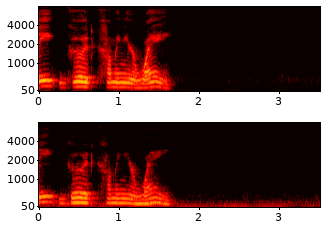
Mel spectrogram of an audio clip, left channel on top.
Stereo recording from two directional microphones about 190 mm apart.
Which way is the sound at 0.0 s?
35° left (ahead or behind).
